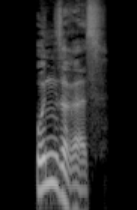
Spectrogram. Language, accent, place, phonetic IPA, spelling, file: German, Germany, Berlin, [ˈʊnzəʁəs], unseres, De-unseres.ogg
- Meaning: genitive masculine/neuter singular of unser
